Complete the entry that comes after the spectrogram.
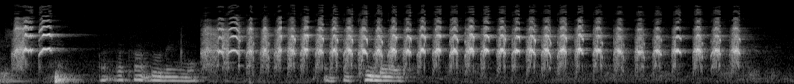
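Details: An angry pet cockatiel makes a "machine gun" noise at a squeaking wooden toy: a loud shriek, then a fast run of harsh, ringing screeches over a low voice.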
